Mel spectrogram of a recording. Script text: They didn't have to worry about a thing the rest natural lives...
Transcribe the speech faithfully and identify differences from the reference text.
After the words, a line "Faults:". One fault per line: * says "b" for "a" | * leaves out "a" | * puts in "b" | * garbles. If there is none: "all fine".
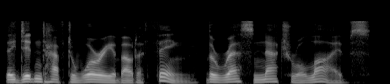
They didn't have to worry about a thing the rest natural lives...
Faults:
all fine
